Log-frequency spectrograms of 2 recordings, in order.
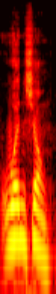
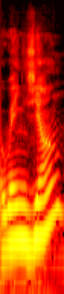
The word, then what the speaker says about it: Wen Xiong: Now, Wen Xiong, it's my Chinese name, right? So if you mispronounce it, Weng Xiang, something.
